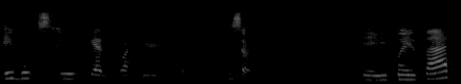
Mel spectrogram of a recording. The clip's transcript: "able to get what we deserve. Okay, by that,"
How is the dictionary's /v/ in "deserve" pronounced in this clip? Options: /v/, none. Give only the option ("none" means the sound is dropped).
none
